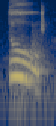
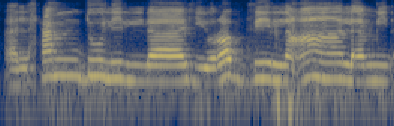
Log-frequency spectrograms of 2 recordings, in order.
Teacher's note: huruf dal tu dia punya makhraj huruf. Lidah kita ni belakang gigi atas.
